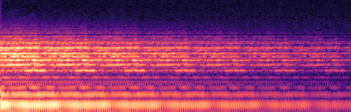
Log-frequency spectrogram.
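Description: Trap type beat's held synthesizer chord fading out at the end of the track, the sustained notes dying away steadily.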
